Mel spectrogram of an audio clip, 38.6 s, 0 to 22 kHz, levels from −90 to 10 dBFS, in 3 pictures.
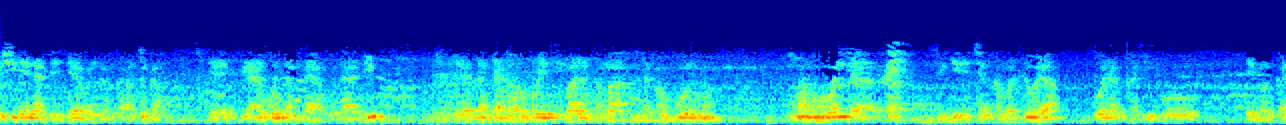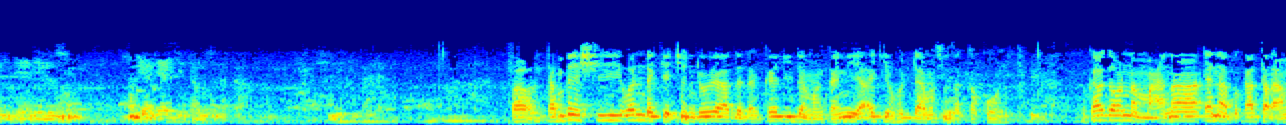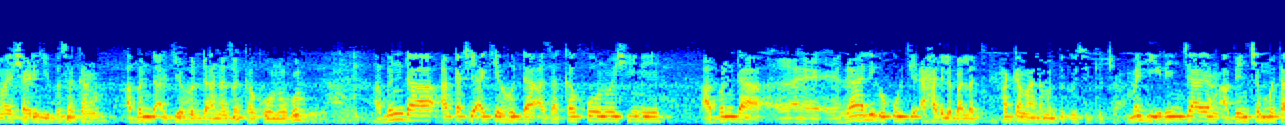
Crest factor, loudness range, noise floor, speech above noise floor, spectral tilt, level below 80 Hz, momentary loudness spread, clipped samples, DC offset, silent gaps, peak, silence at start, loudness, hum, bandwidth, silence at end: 18 dB; 7 LU; -38 dBFS; 20 dB; -5.5 dB/octave; -60 dBFS; 17 LU; under 0.1%; under 0.1%; none; 0 dBFS; 0 s; -18 LUFS; none; 5.4 kHz; 0 s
